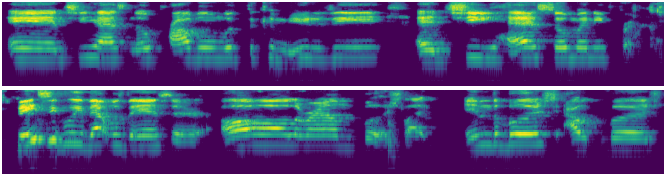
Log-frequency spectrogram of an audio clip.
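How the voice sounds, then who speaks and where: A man's voice: extremely high pitch, moderate pace, rough recording. A man with a New York accent, co-hosting a casual panel chat and telling stories in a slangy, joking way. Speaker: panel co-host.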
